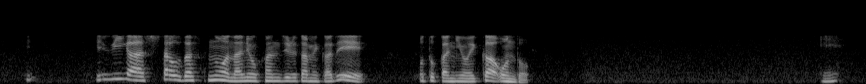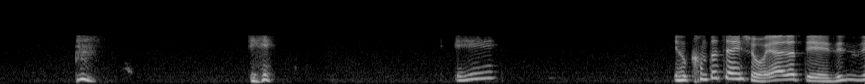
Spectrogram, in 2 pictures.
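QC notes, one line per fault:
9.9–9.99 s, echo leak: far-end echo cancellation likely missed some loudspeaker pickup, so a faint scrap of speech returns 424 ms late, about 25 dB down.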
